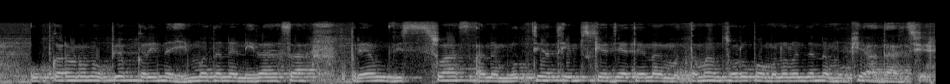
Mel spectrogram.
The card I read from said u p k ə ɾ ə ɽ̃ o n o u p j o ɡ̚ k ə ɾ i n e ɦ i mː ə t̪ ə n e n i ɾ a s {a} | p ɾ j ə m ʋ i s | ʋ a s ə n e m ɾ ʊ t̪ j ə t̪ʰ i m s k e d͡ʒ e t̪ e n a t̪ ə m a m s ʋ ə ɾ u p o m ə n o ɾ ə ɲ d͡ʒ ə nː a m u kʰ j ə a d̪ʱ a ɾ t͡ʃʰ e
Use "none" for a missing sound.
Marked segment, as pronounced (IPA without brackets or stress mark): a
